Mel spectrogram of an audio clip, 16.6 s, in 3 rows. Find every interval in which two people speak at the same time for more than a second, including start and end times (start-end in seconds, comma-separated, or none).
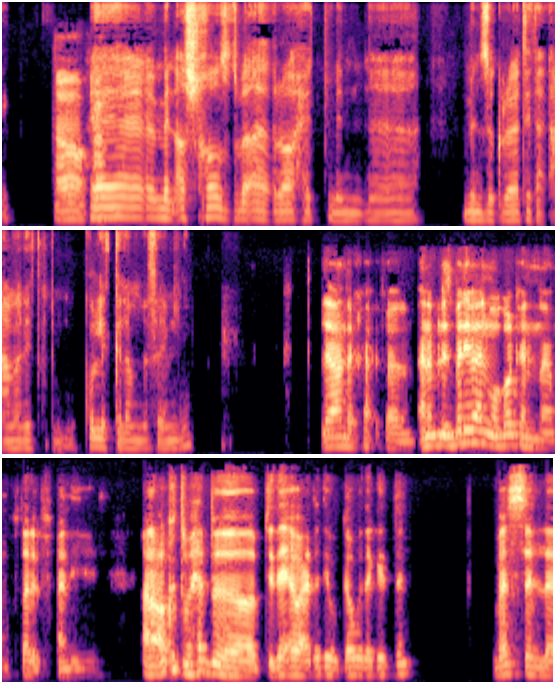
none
